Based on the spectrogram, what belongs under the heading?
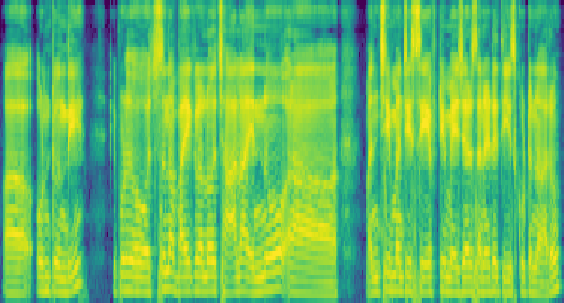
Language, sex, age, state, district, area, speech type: Telugu, male, 18-30, Telangana, Medchal, urban, spontaneous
